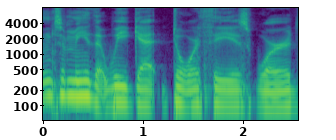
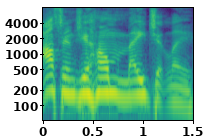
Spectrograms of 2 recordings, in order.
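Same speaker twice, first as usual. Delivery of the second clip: very loud, high Irish-sounding phonetic dialect; 6 semitones higher, 8 dB louder than usual. Reading Dorothy's phonetically spelled dialect line aloud: reading Dorothy's phonetic dialect. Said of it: "that doesn't sound like Southern".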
